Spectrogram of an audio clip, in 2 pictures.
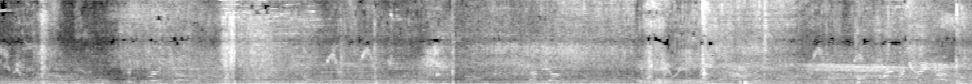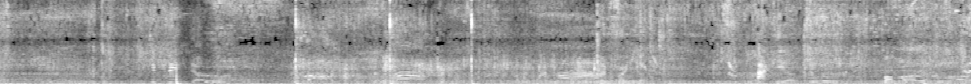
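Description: Magic spells crackle and burst in quick succession.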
